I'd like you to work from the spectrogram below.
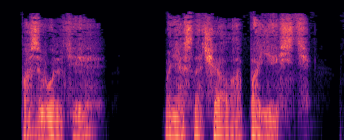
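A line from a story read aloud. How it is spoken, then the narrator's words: Hoarse pleading. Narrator (Russian): попросил Хоу похрипшим голосом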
